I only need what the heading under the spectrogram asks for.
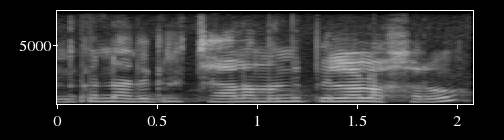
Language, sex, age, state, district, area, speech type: Telugu, male, 18-30, Telangana, Nalgonda, rural, spontaneous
